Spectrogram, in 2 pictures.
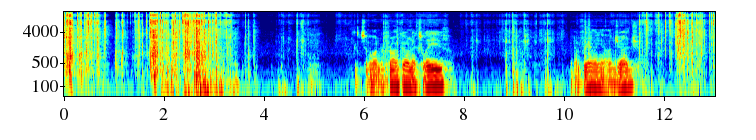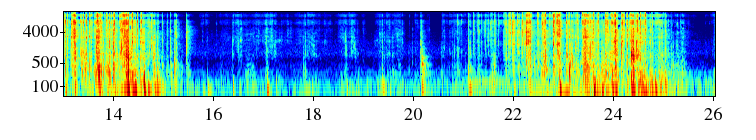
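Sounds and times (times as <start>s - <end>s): foil wrapper crinkling and tearing: 0.0s - 3.8s, 11.3s - 15.4s, 20.8s - 25.4s.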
